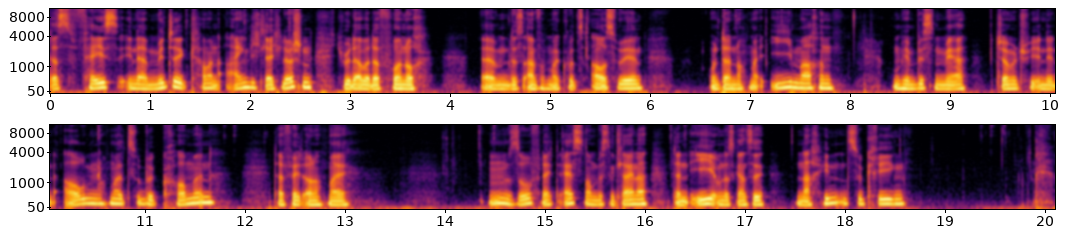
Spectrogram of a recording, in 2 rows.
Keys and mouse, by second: 0.6 shift+middle click, 2.0 shift+middle click, 5.2 3, 6.7 i, 11.7 click, 12.1 middle click, 14.3 s, 15.6 click, 16.2 e, 19.6-19.9 middle drag.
